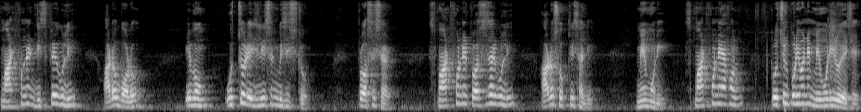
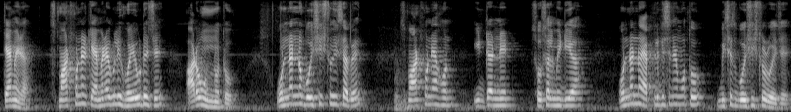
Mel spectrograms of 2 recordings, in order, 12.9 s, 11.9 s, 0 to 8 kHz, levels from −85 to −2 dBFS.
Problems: background sounds at intervals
